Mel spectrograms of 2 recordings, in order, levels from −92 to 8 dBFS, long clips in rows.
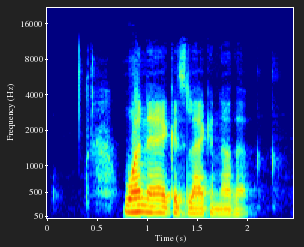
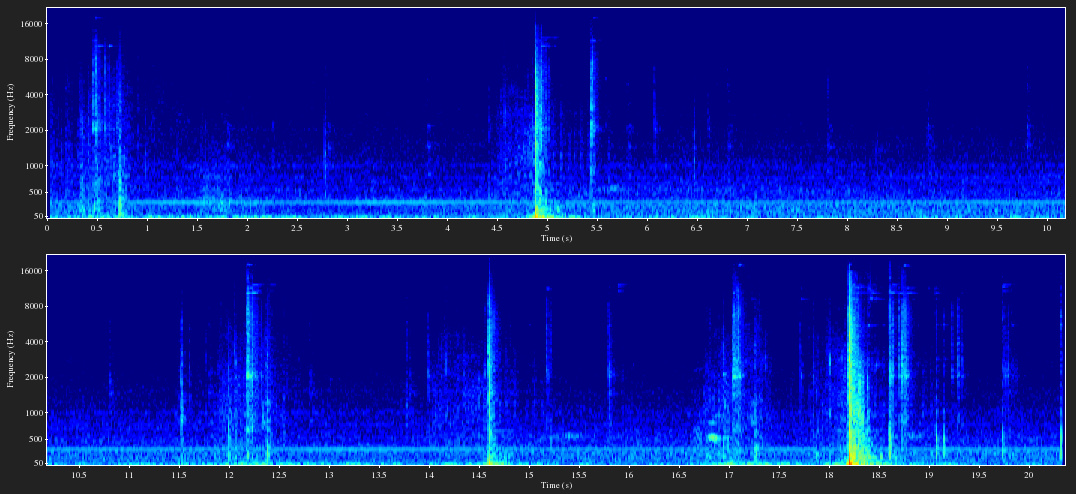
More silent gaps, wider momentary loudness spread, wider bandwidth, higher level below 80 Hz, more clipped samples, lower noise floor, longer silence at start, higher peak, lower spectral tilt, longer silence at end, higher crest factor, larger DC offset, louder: neither; second, 17 LU vs 20 LU; second, 10.5 kHz vs 18.5 kHz; second, -54 dBFS vs -44 dBFS; neither; second, -50 dBFS vs -61 dBFS; first, 0.6 s vs 0.45 s; about the same, 0 dBFS vs 0 dBFS; first, -7 dB/octave vs -4.5 dB/octave; second, 0.45 s vs 1.6 s; second, 20 dB vs 40 dB; neither; first, -18 LUFS vs -36 LUFS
